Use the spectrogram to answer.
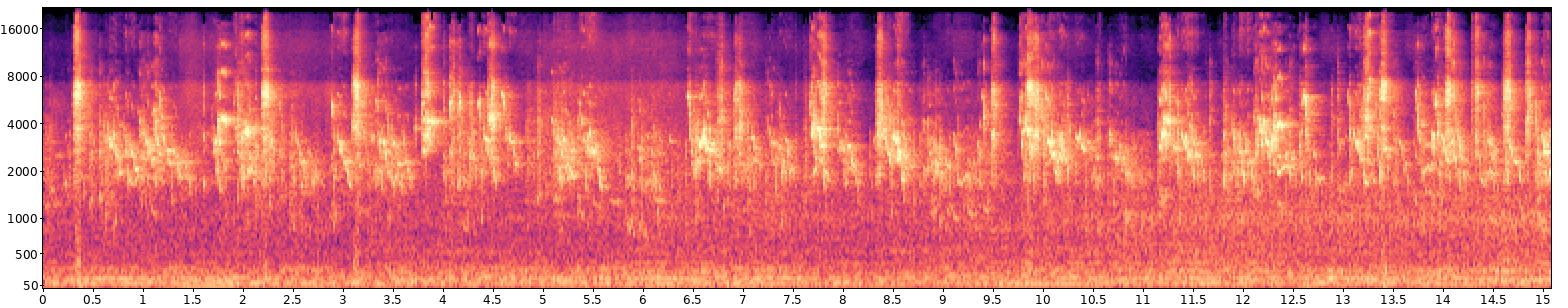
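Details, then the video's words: Long run of playful budgie chatter: rasping squawks, buzzy warbles and high tweets tumbling together almost without break, over a soft low hum. "Australian parrot singing | love birds sounds | parakeet chirping sounds | budgies playing sounds"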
